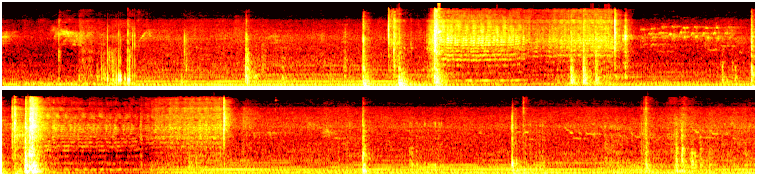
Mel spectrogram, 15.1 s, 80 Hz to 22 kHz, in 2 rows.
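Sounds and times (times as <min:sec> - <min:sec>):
small motor whirring: 0:04.0 - 0:06.4, 0:07.5 - 0:10.1.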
